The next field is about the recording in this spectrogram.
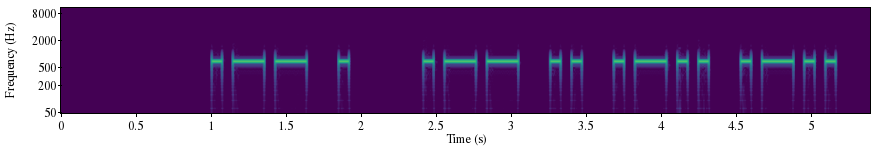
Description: Morse code, heard as a keyed tone, about 17 wpm, 700 Hz. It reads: WE WILL
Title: Sentences from Top 1000 Words - Review Part 5 - 17wpm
